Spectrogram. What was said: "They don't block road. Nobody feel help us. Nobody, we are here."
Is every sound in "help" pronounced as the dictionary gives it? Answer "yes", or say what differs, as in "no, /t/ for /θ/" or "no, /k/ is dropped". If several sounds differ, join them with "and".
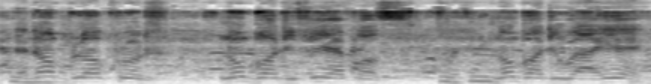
no, /l/ is dropped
